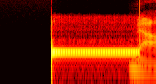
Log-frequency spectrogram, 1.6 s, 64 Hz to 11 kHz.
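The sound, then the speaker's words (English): A telephone gives one steady, loud electronic ring tone, lasting about a second before it cuts off and a voice starts speaking. “You get excited about it, and then the phone rings for a good solid 10 minutes straight.”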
